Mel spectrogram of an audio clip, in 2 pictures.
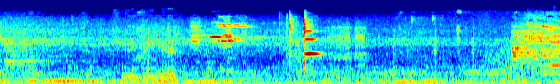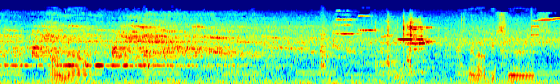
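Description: A door creaks open.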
